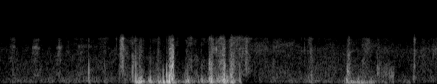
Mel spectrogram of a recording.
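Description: An Old English Sheepdog making short vocal sounds, a cluster of them from just over a second in to about halfway, and one more shortly before the end.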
